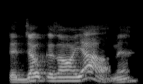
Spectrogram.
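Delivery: usual speaking voice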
